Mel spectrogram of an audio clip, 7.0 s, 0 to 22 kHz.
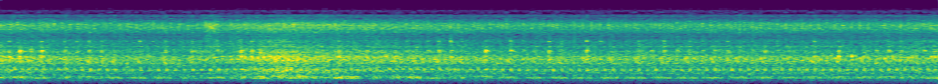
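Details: Toyota Camry XV70 3.5L V6, 30,000 km: at idle a light, uneven ticking knock about four per second over steady hum; engine knock, source unknown.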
